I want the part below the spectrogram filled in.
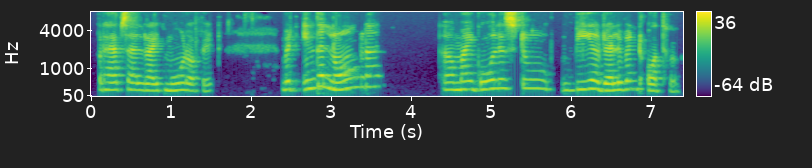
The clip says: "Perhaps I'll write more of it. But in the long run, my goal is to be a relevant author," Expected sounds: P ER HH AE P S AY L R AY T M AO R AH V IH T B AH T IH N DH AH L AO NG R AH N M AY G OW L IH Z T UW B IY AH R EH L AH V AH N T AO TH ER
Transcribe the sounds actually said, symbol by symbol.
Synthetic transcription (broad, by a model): P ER HH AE P S AY L R AY T M AO R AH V IH T B AH T IH N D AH L AO NG R AH N M AY G OW L IH Z T UW B IY AH R EH L AH V AH N T AO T ER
